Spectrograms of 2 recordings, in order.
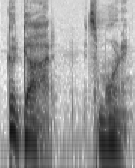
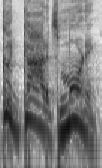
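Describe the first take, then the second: First: It is said with tired, reluctant dread. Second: It is said with glad, eager energy. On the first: The day ahead is dreaded. The speaker calls it wrong. "Instead of saying" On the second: The day ahead is welcome. The speaker calls it right. "What would happen if you found your purpose and lived it out?"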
